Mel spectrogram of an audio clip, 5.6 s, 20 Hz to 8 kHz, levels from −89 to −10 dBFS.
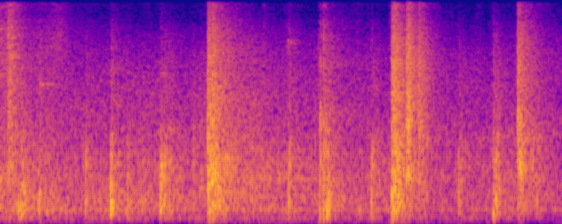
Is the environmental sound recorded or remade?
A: recorded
